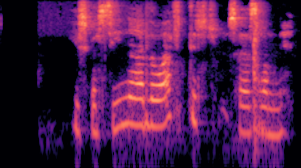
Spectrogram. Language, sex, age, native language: Icelandic, female, 12, Icelandic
